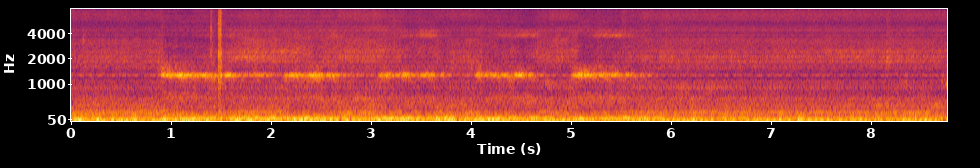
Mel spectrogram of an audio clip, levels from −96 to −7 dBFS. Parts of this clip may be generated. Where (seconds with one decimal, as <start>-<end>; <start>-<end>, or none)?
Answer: 0.0-8.8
